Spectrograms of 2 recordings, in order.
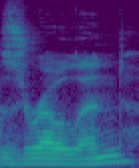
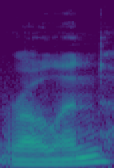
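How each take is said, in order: First: Zroland with a buzzing Z before the R; mistaken pronunciation. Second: Said in the usual way. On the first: Shown as a demonstration. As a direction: say Zroland, a stray Z stuck onto Roland. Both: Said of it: "Not Zroland".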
